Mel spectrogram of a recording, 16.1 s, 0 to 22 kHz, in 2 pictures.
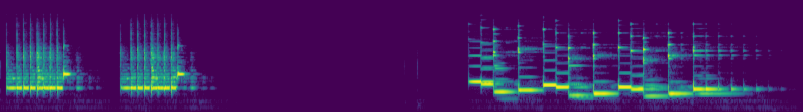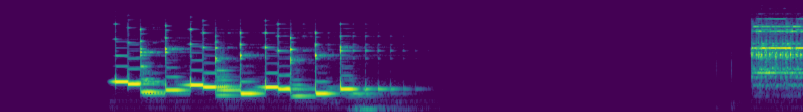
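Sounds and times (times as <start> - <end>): phone ringtone tune: 4.7 - 7.7, 9.2 - 12.3.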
